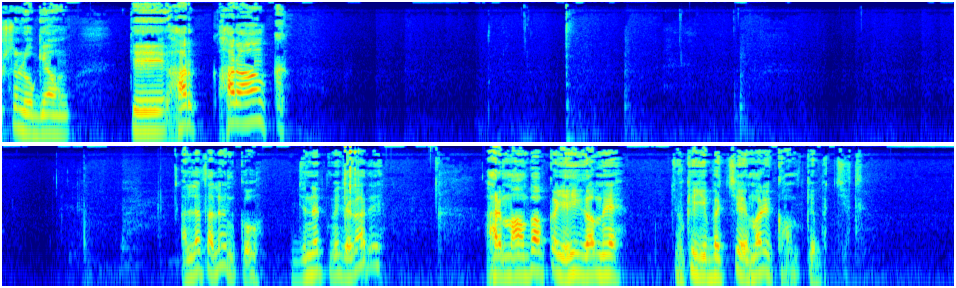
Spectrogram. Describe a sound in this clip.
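A man speaks calmly and with feeling through a microphone, with pauses.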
